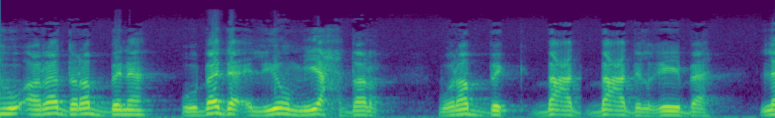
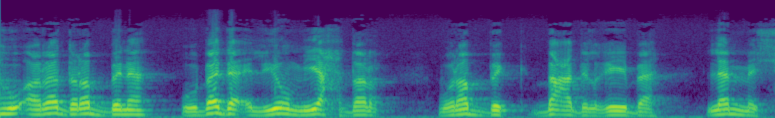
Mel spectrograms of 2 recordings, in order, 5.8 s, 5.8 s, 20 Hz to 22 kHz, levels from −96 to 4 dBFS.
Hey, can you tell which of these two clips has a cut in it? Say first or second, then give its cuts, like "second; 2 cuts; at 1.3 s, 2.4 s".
first; 1 cut; at 4.3 s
